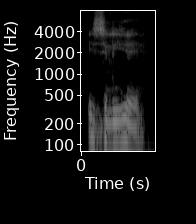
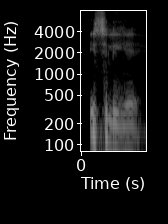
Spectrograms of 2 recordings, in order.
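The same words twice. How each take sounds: The two takes are said the same way.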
